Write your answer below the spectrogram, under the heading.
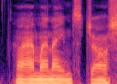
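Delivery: sneaky, weaselly put-on voice. Imitating a friend to mock him: Josh voice. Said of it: "like a weaselly voice".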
